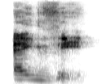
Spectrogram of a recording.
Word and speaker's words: Eggsy: he's a name again egy eggsy like eggs yeah or like eema like I'm pretty sure it's spelled EG g y and they do tease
